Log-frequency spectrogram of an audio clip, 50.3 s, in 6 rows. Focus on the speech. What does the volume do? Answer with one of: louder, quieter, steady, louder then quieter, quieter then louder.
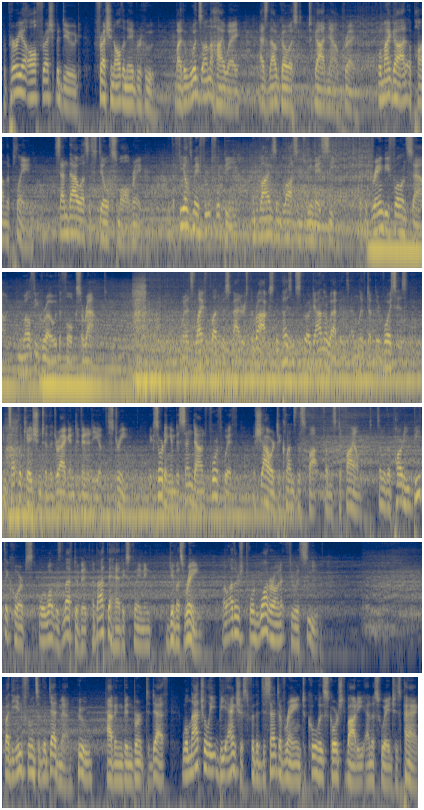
steady.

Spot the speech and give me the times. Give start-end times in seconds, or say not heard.
0.1-18.9, 20.4-40.0, 42.0-50.2.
